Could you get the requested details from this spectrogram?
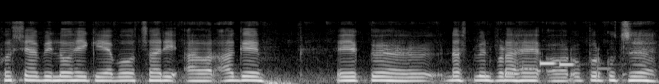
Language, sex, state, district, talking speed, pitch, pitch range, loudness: Hindi, male, Rajasthan, Bikaner, 155 wpm, 180 Hz, 175-185 Hz, -13 LUFS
